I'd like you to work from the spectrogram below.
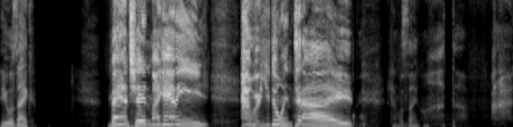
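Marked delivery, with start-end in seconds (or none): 1.6-5.3 very high, weird, hyped club announcer voice. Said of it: "this fucking weird announcer".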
